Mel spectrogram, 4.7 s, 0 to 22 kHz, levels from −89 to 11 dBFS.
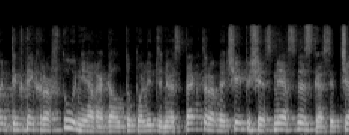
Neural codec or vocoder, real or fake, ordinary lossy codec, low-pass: vocoder, 22.05 kHz, 80 mel bands, Vocos; fake; MP3, 48 kbps; 9.9 kHz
